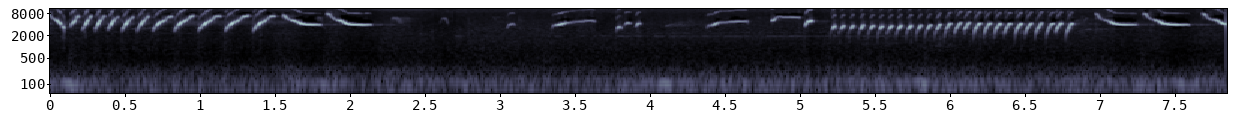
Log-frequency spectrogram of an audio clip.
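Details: Canary singing to rouse other canaries: a rapid trill of falling notes, scattered whistled chirps, then a steady pulsing roll followed by sweeping slurs, steady low-pitched hum underneath.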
